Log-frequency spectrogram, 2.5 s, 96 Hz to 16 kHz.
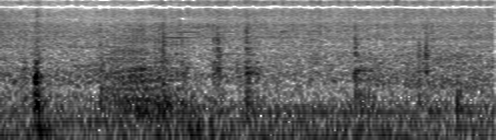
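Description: Driver's door of a 2014 Lincoln MKT being opened: a sharp click of the handle and latch just after the start, then soft rustling and a few light clicks as the door swings open.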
